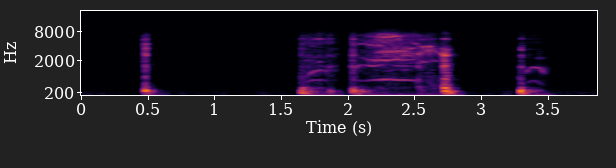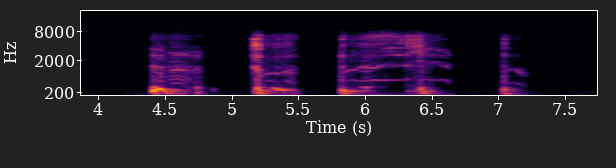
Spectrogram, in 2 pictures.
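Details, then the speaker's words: Voluntary coughing on command during a remote cleansing-healing coughing technique demo: after guided deep breaths, about eight short, deliberate, partly voiced, quiet dry-sounding coughs in groups with pauses. "Okay, here we go. Breathe in deep, deep, deep, deep. Cough."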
